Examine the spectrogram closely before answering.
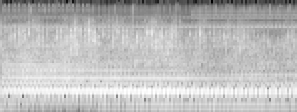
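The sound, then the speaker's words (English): An aircraft engine drones in flight, apparently a propeller type, as the plane flies from Spain into Portugal: a steady, low, harmonic hum with a faint rhythmic pulsing, alone and unchanging. “once she's on the aircraft and they're flying from Spain into Portugal towards Lisbon”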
